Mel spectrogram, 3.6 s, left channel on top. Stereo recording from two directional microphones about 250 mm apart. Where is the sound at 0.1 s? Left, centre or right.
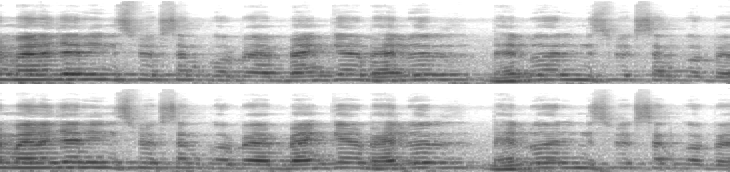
Centre.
